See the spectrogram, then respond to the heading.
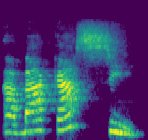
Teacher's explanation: Onde foi que eu deixei a voz mais forte, a entonação mais forte? No xi. Essa é a sílaba tônica.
